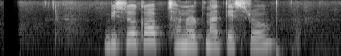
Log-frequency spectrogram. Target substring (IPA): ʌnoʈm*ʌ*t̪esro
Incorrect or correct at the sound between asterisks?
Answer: incorrect: a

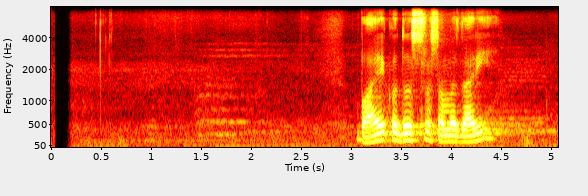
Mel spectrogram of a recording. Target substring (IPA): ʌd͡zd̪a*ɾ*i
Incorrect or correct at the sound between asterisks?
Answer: correct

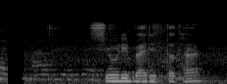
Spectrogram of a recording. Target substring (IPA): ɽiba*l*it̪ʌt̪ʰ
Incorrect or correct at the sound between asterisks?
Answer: incorrect: ɾ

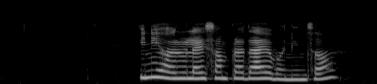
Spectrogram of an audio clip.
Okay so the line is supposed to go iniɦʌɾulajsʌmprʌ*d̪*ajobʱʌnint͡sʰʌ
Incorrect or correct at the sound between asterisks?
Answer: correct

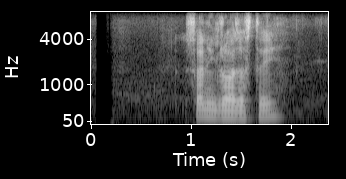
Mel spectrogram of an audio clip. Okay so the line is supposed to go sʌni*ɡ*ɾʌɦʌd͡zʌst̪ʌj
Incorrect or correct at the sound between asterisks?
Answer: correct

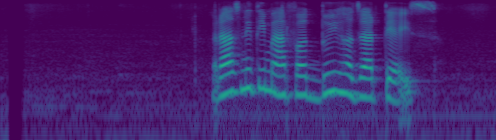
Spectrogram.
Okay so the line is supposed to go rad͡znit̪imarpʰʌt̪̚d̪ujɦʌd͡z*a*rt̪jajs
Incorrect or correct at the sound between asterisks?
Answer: correct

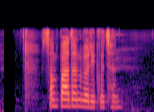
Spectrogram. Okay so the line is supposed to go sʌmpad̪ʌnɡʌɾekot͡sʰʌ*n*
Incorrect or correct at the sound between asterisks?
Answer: correct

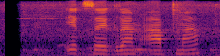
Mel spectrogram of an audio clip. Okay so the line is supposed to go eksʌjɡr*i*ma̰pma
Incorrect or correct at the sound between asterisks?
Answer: incorrect: a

